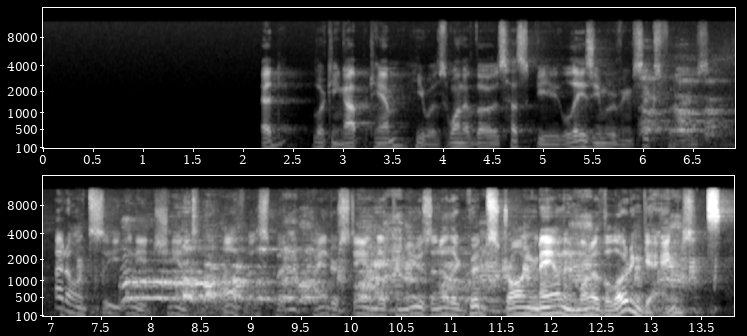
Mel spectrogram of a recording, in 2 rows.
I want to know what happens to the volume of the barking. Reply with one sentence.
The loudness of the barking goes up, then down.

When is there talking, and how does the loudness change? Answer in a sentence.
The talking can be heard from 2.1 to 13.7 s, getting louder.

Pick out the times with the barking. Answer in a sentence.
You can hear the barking from 5.9 to 11.6 s.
